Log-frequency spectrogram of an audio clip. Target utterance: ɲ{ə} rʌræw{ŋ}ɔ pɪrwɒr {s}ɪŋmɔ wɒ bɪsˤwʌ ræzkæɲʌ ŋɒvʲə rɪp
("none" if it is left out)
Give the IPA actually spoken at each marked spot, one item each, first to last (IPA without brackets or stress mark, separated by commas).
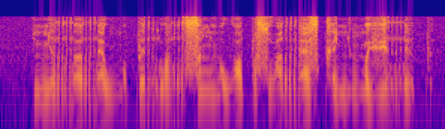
ə, ŋ, sˤ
